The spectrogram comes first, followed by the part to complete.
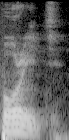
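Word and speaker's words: porridge: तली हुई दलियां पोरी पोरज यू वर्ड है पोरिज यहां पे डी को साइलेंट रखिएगा दलिया राइस चावल वालनट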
